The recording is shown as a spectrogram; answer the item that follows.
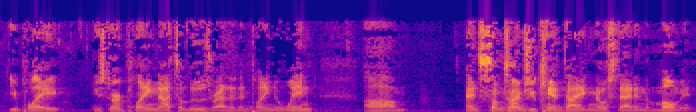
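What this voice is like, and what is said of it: Strained, hoarse-sounding voice. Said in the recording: “That's why my voice sounds like this. Different level, but still, I was yelling.”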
